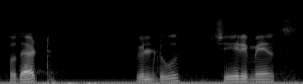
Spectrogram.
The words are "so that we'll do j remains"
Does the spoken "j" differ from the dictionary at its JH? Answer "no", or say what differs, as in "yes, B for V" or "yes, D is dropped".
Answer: yes, CH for JH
